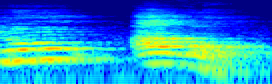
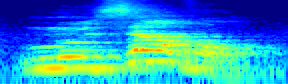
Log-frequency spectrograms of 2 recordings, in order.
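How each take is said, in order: First: The words are said separately without a z sound. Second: The words are joined with a linking z sound. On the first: The speaker calls it wrong. "You don't say nous avons" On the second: The speaker calls it right. "We say nous avons. ... as one word"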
